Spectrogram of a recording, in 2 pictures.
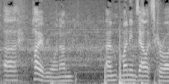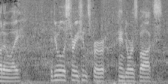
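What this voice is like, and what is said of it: Out of breath. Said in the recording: “A little out of breath right now... He literally just ran here.”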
